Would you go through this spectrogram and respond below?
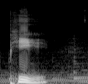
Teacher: If it involves both of your lips, like the sound P, that's going to be a bilabial sound. Bilabial meaning both lips.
